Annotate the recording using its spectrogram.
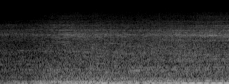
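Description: A low, steady motor rumble that grows a little louder over the two seconds.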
